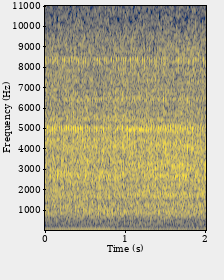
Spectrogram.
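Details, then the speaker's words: BMW X5 after idler pulley and serpentine belt replacement, first start: smooth, steady low idle with no whine or squeal; the belt drive sounds quiet and healthy, and the earlier constant whining is gone. "All right, let's go ahead and start it. You wanna? That way they can see it fail if it fails. Oh my God, no whining. No more whining."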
